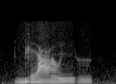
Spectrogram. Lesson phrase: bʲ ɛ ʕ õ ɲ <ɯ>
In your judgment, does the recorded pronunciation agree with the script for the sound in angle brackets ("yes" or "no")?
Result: yes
